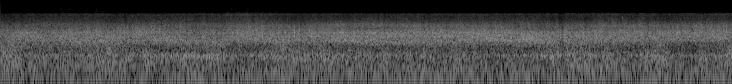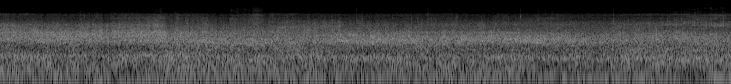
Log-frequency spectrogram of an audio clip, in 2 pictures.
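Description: A motorcycle engine hums steadily at speed.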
